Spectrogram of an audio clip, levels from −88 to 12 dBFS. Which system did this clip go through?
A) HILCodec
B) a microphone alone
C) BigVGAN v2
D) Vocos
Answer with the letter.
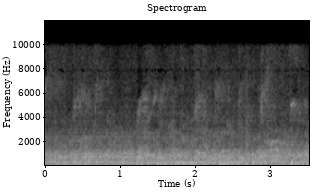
A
